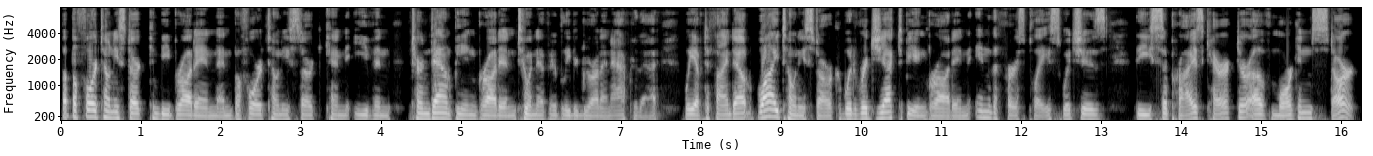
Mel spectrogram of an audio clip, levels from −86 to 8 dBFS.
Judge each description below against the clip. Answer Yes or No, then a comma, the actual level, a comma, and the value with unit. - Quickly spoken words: No, average, 190 wpm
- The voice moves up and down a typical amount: Yes, average, 3.8 semitones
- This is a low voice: Yes, low, 120 Hz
